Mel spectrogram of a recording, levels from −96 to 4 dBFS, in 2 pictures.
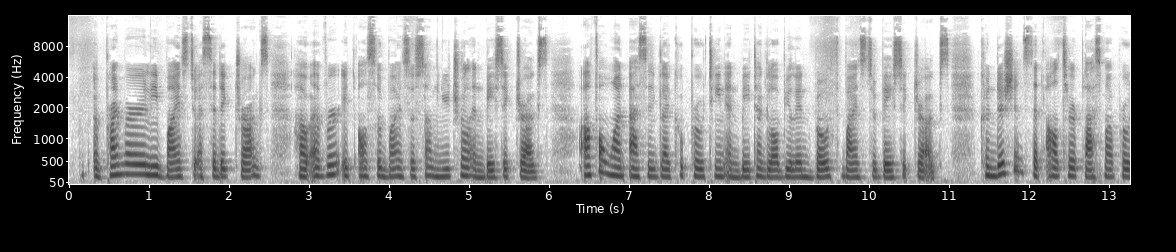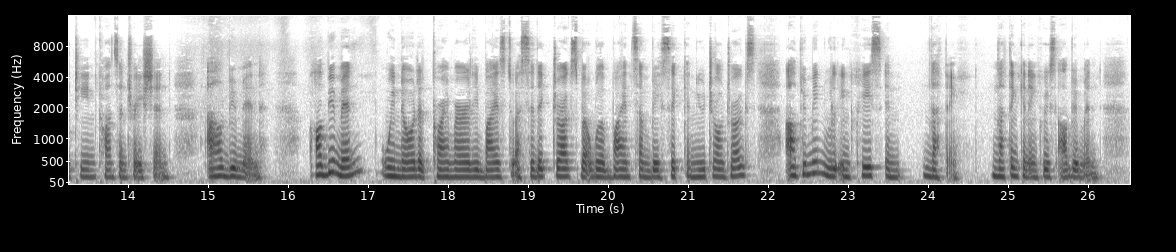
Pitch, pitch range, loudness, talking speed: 170 Hz, 160-185 Hz, -28 LUFS, 135 wpm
